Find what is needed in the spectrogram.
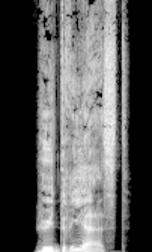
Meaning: second-person singular present of hydrieren
- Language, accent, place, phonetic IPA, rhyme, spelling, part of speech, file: German, Germany, Berlin, [hyˈdʁiːɐ̯st], -iːɐ̯st, hydrierst, verb, De-hydrierst.ogg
